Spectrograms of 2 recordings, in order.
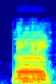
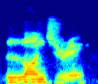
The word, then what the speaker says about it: lingerie: Lingri. The correct pronunciation is lingerie.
